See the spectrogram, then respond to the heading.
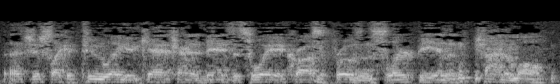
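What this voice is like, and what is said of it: Put-on Southern accent. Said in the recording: “you affect the southern accent. It'll be like, it'll be all homespun ... Sounded southern.”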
